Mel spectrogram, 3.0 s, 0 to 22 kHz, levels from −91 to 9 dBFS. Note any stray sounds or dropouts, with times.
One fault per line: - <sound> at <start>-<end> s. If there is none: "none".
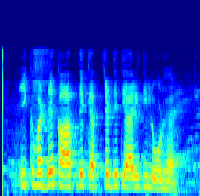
none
